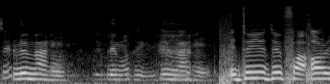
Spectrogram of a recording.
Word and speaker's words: Le Marais: Le Marais, how do you pronounce it? Le Marais.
